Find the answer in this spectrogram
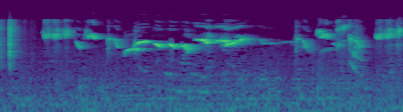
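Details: Oriental magpie-robin kept as a champion contest songbird with crystal-clear vocals and sharp, rich fill-ins. Quick high chips open into a long, slurred, warbling whistle that wavers up and down, then turns to scattered sharp notes.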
